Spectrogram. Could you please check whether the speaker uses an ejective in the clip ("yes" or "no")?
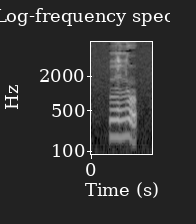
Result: no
